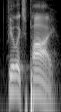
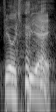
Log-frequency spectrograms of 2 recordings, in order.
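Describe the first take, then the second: First: The surname sounds like the word pie. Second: The surname sounds like two syllables, pay-ah. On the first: The speaker calls it wrong. "I know it's not Pie" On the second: The speaker calls it right. "I've struggled with the pronunciation of his name"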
